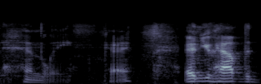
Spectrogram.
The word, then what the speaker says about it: Henle: what it's called and that's how you pronounce it Henley okay and you have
